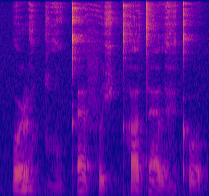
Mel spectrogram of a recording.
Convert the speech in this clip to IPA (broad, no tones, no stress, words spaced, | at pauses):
ʊɭɛ̤ qɔ̤kʼɛ føçkʰɐtɛ lɛ̤kʼʊ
